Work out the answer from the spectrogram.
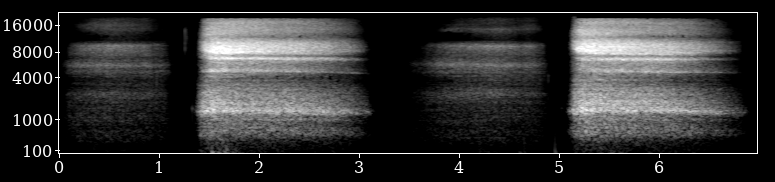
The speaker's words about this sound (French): Et à chaque expiration, nous évacuons les tensions.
